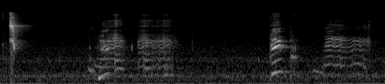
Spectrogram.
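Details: Female Tonkinese cat chattering indoors: a sharp click, then rising chirp-like meows in short bursts, a pause, and another quick upward chirp followed by a wavering meow.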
